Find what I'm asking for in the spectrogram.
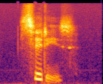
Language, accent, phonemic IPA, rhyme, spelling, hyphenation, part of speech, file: English, US, /ˈsɪtiz/, -ɪtiz, cities, cit‧ies, noun, En-us-cities.ogg
- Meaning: 1. plural of city 2. plural of citie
